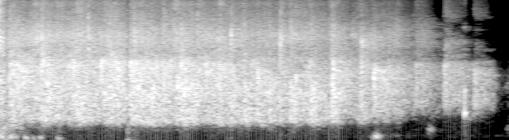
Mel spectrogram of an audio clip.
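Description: An audience at a nursing-department guest lecture in Denpasar applauds. The clapping is dense and sustained, then thins to a few scattered claps and stops.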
